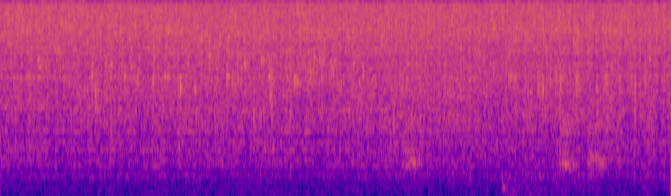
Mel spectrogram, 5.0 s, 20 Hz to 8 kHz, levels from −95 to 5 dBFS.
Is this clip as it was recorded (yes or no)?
yes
